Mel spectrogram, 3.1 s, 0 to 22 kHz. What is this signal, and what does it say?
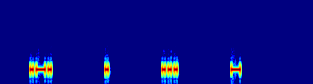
Morse code, heard as a keyed tone, about 40 wpm, spaced as for 14 wpm, 690 Hz. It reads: REST
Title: 6x Character Spacing - Top 500 Words - 40wpm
